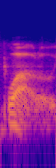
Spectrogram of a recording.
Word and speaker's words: Poirot: My name is Puo.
